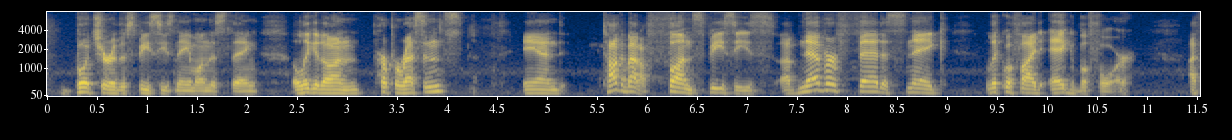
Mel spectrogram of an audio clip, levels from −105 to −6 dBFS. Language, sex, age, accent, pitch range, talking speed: English, male, 30-49, American, 115-150 Hz, 125 wpm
